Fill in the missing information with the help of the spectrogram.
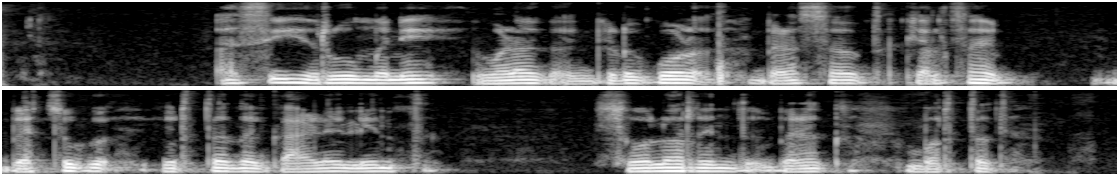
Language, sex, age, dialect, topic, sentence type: Kannada, male, 41-45, Northeastern, agriculture, statement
